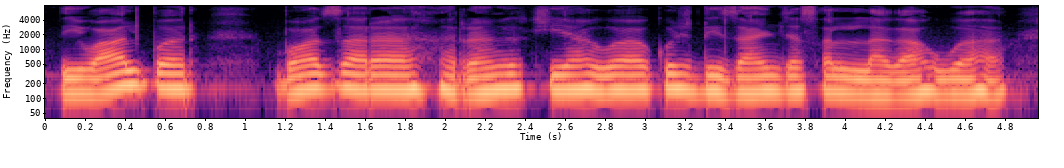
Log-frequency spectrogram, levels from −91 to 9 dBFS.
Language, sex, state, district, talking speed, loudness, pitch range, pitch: Hindi, male, Jharkhand, Garhwa, 170 wpm, -12 LUFS, 135-160 Hz, 150 Hz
